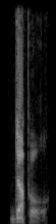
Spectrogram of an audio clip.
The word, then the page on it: duple: British English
